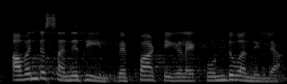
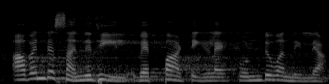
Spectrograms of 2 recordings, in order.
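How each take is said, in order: No difference in how they are said.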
